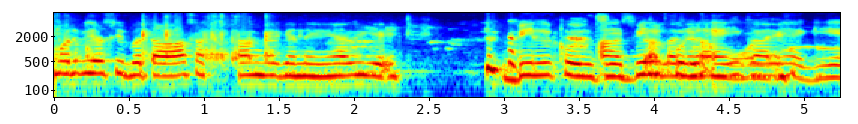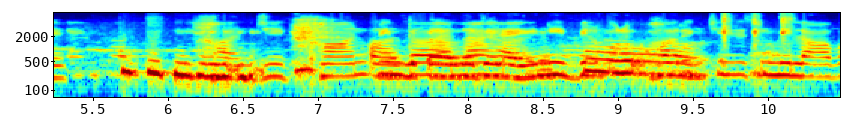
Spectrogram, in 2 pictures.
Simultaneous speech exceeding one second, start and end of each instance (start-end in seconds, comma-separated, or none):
7.5-9.5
